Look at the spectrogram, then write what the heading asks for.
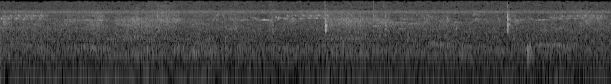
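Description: Quiet outdoor background with faint bird chirps now and then and a few light clicks.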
